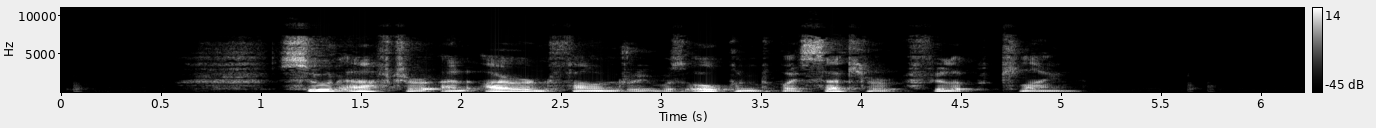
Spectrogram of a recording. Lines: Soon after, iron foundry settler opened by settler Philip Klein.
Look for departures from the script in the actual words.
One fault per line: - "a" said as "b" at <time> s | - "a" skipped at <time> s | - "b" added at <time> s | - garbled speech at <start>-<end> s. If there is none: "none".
- "an" added at 1.9 s
- "settler" said as "was" at 3.0 s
